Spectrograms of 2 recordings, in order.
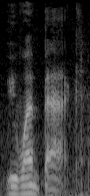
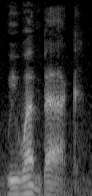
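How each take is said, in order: Both takes have the same delivery.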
